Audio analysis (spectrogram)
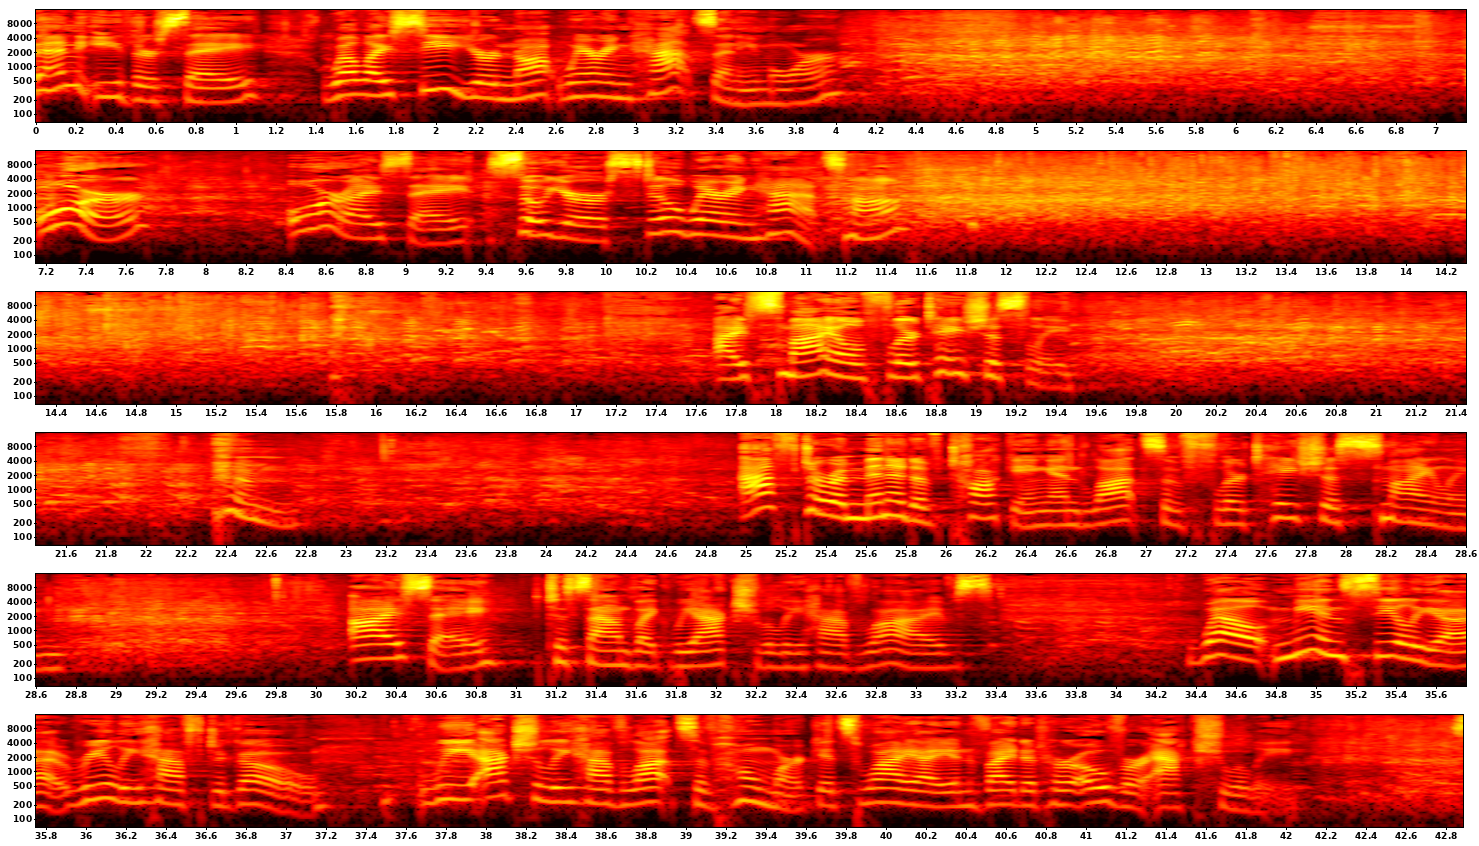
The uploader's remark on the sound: Recorded live at The Royal Cinema in Toronto.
